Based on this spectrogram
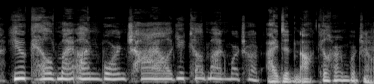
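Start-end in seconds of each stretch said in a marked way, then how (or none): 0.1-2.6 high, shrill mock scream of a pregnant woman; retold screaming woman. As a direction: imitate her hysterical accusation, pitched way up. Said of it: "She's screaming".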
